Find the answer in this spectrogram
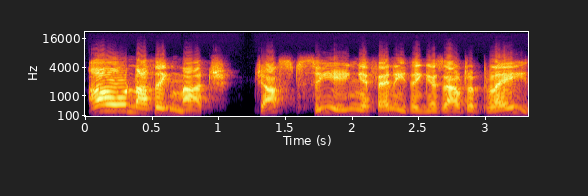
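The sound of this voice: A female-sounding voice performs a put-on character voice. The pace is moderate.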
